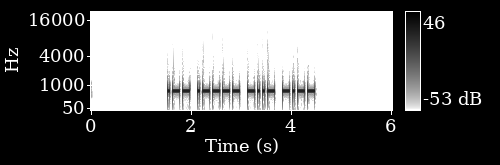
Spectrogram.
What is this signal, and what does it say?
Morse code, heard as a keyed tone, about 24 wpm, 700 Hz. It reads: W1XY
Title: Speed Racing - USA 1x2 Call Signs 20wpm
